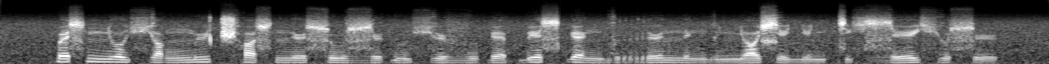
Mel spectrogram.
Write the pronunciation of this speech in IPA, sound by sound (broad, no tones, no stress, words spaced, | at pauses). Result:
k͡pəɬɲoçɒ ŋ͡mɨt͡ʃʰɒɬnʏ ɬuɮʏɠu çøvuɠɛ ɓeɬɠɛŋɡu røneŋɡʏ ɲɒɕɛʎɛɲcəç ɮeçu ɬʏ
